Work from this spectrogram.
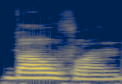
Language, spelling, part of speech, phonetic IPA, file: Polish, bałwan, noun, [ˈbawvãn], Pl-bałwan.ogg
